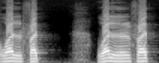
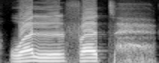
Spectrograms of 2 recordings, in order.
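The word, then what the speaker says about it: وَالْفَتْحُ: bacaan akhir wal fath, ini usahakan haknya terbaca. Ada yang kesalahan yang sering terjadi adalah tidak membaca haknya. Misalnya wal fath tidak ada hanya, harusnya ada wal fath. Yang pertama matikan ta dengan sifat hamasnya, at baru ha, wal fath.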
